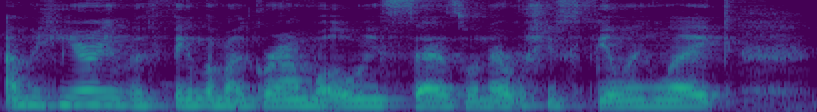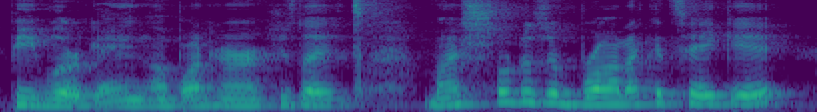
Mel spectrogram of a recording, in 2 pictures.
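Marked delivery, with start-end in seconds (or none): 6.2-7.9 put-on Trini accent. Quoting Grandma's usual saying, imitating her little Trini accent. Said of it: "in her little Trini accent".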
